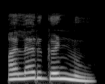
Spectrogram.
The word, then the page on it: ಅಲರ್ಗಣ್ಣಿ: alargaṇṇi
